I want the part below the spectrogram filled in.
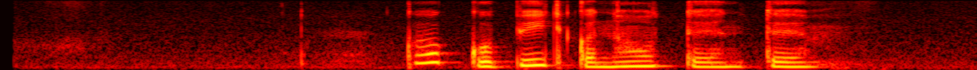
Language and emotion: Russian, sad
